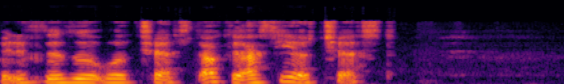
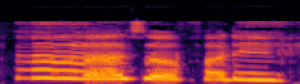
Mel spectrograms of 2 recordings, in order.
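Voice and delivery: amused wail; 10 semitones higher than usual. Real, not acted. Amused by a lucky kill.

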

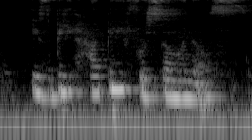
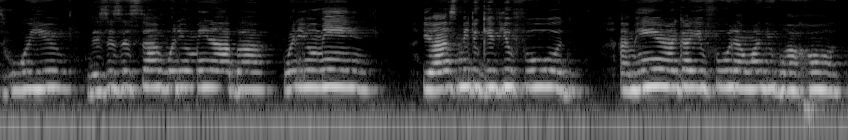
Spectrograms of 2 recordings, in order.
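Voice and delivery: insistent retelling, building louder; agitated protest; 3 semitones higher, 5 dB louder than usual. Retold or imitated. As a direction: protest with growing urgency and volume. Acted confused quarrel with father.

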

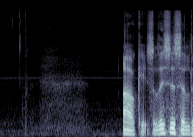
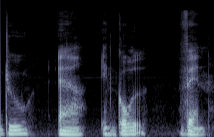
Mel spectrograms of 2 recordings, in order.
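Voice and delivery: slowed down; slower than usual. Shown as a demonstration. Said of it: "slow broken-up demo".

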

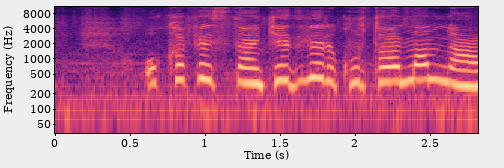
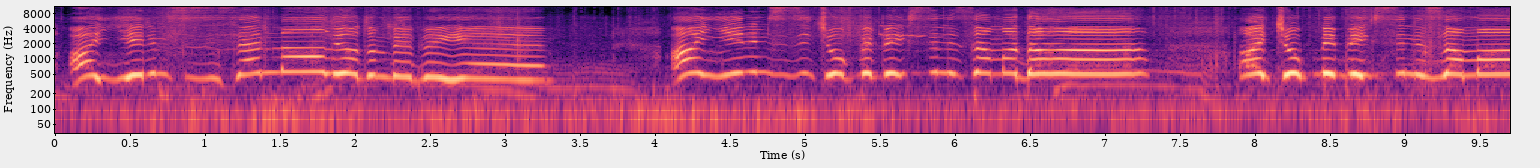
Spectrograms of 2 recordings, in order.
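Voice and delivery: gushing over kittens; 6 semitones higher than usual. Real, not acted. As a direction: gush as if you could eat them up.

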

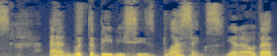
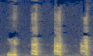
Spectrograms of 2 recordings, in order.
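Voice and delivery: high laugh; 12 semitones higher than usual. Real, not acted. Laughs after reading comment.

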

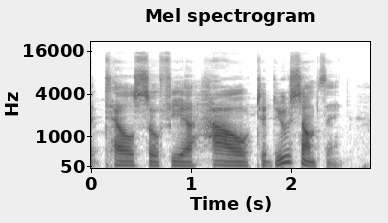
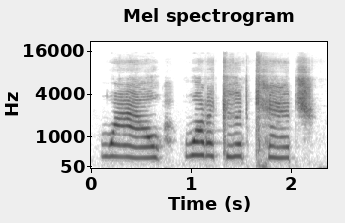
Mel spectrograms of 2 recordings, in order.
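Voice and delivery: high, bright cheering mom voice; excited mom; slower than usual. Acted. Mom praising her son at his game, high excited voice. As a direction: cheer him on like a proud mom. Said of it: "said his mom".

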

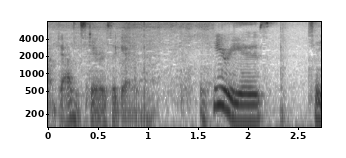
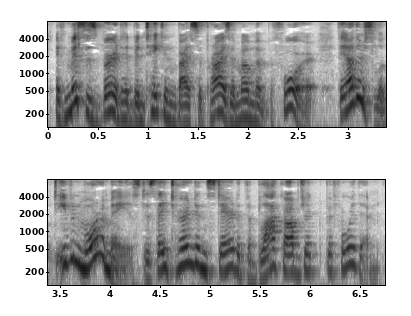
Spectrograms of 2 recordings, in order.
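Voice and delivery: ordinary delivery, nothing marked

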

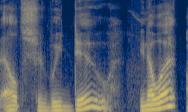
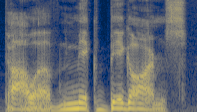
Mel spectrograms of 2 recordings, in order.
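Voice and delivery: slow, drawn-out hype announcer voice; mock hype announcer; 3 semitones higher, much slower than usual. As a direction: stretch it like a wrestling intro. Announcing pal's power move.

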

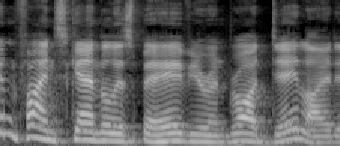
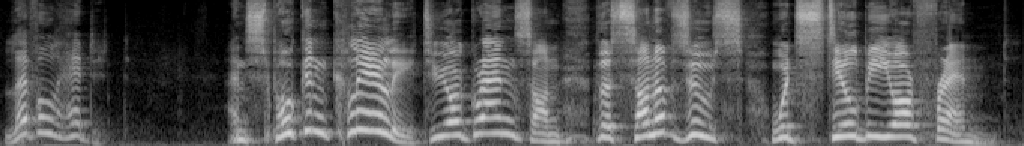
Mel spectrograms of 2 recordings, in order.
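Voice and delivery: higher, louder condemnation; stern judgment; 6 semitones higher, 5 dB louder than usual. Acted. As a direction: pass sentence on the grandfather. God condemns the family.

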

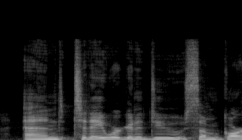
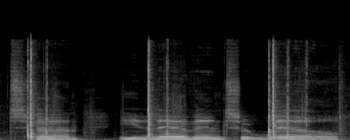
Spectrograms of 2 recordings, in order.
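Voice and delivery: put-on slow counting for little kids; teaching a child to count; much slower than usual. Shown as a demonstration. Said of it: "Can you count with me?".

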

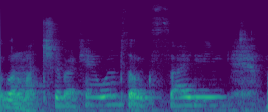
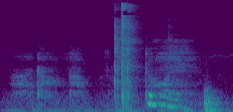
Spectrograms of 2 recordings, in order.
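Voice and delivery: slow, soft whisper of doubt; hushed, unsure whisper; 10 dB quieter, slower than usual. Real, not acted. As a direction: whisper it like a confession. Whispered confession about makeup.

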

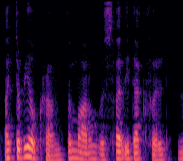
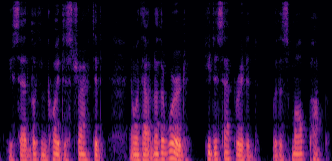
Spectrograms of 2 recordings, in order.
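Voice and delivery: ordinary delivery, nothing marked

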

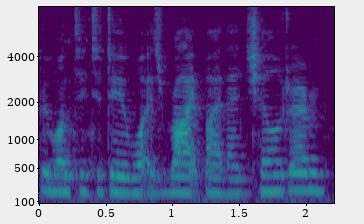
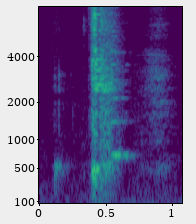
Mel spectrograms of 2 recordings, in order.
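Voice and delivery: cough; 10 dB louder than usual. Real, not acted. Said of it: "I'm gonna sneeze".

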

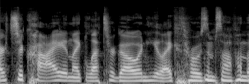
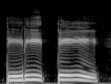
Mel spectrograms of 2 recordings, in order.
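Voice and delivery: higher, drawn-out singsong narration; cheery storybook singsong; playful scene-setting; 4 semitones higher, slower than usual. Pretend. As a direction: lilt through it like a silly nature tale.

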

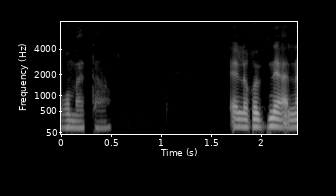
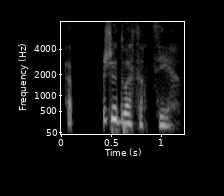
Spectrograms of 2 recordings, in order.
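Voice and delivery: abrupt, higher-pitched announcement; cutting tone; 6 semitones higher than usual. A narrator's reading. Woman announcing she must leave, oddly cutting. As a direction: state it sharply, brooking no questions. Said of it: "d'un ton étrangement coupant".

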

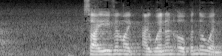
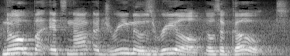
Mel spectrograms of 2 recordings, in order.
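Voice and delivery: insistent; 5 semitones higher, 3 dB louder than usual. Real, not acted. Insisting the story is true.

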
